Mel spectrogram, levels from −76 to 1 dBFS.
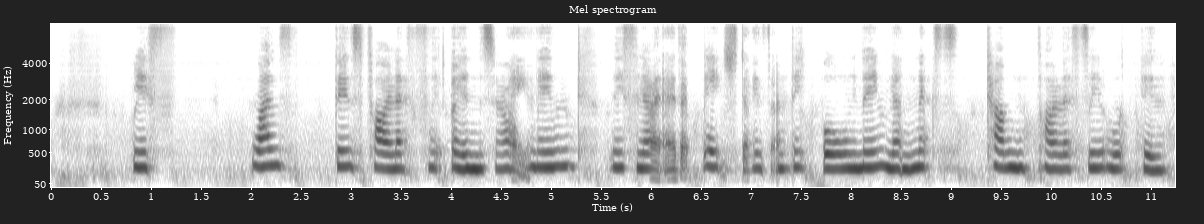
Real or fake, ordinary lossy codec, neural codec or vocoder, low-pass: fake; none; codec, 16 kHz, 0.5 kbps, FreqCodec, larger model; none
